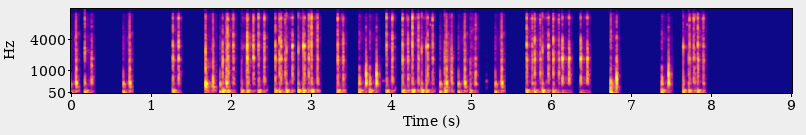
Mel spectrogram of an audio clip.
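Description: Keyboard keys click rapidly with typing.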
